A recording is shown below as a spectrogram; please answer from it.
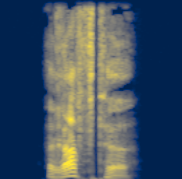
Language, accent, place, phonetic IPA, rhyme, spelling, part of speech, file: German, Germany, Berlin, [ˈʁaftə], -aftə, raffte, verb, De-raffte.ogg
- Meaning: inflection of raffen: 1. first/third-person singular preterite 2. first/third-person singular subjunctive II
